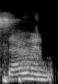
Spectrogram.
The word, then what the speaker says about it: Samhain: And were you familiar with the story of Halloween, or, oh God, I always pronounce it wrong, but because I want to say Samhain. Yeah, I always do that wrong. So that's okay. That's okay. We take all pronunciations here. Yes, Samhain.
